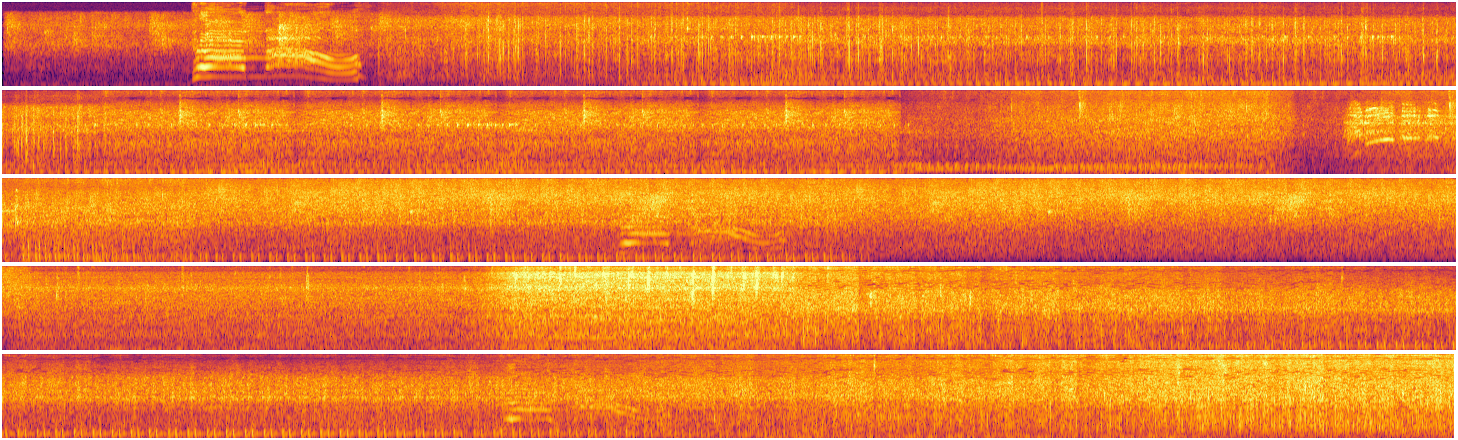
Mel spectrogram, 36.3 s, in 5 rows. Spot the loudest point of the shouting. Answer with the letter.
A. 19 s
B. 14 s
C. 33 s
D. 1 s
D.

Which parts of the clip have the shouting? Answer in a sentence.
You can hear the shouting from 0.9 to 1.8 s, from 17.6 to 18.5 s and from 31.6 to 32.4 s.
